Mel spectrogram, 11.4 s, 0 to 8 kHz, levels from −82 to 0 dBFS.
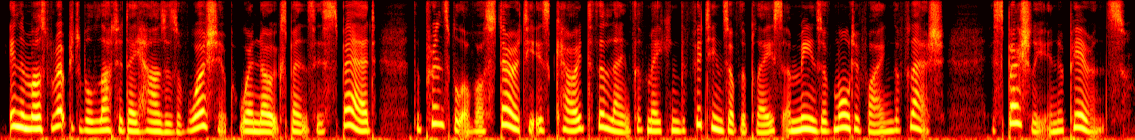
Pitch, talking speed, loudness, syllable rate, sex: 225 Hz, 205 wpm, -19 LUFS, 6.5 syllables/s, female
